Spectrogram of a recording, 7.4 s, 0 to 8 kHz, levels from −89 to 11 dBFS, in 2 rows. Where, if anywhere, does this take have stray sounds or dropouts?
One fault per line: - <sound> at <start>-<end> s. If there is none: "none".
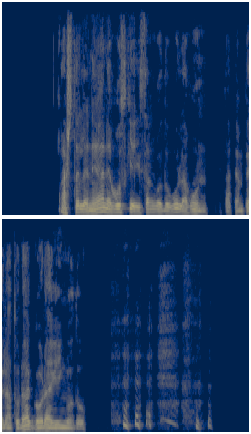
- laugh at 5.3-6.9 s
